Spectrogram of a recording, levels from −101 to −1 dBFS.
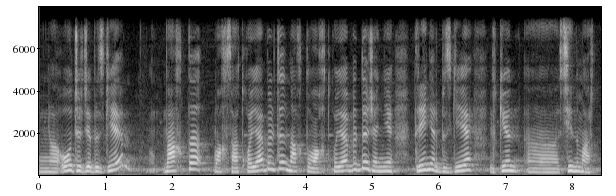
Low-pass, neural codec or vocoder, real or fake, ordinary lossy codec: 7.2 kHz; none; real; none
